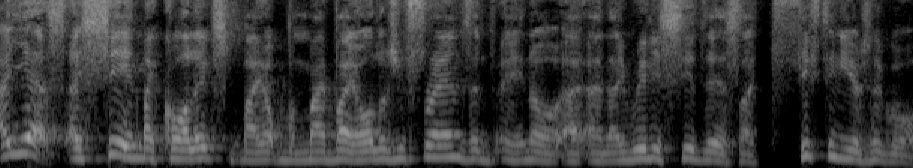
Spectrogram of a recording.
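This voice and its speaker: A man's high-pitched voice at a fairly quick pace, with hardly any pauses and ordinary pitch variation. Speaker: archaeology professor. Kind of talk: webinar Q&A answer. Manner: fast; halting, repeats words.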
